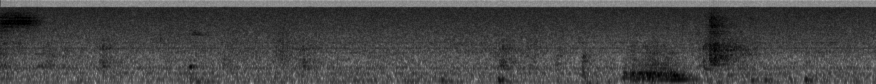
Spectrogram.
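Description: Quiet room tone with a few faint clicks, and one short low voice-like sound a little after three seconds in.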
